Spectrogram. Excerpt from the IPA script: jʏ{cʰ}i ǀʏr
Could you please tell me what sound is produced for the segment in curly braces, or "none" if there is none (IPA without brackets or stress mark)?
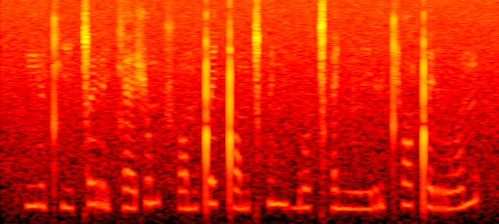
cʰ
